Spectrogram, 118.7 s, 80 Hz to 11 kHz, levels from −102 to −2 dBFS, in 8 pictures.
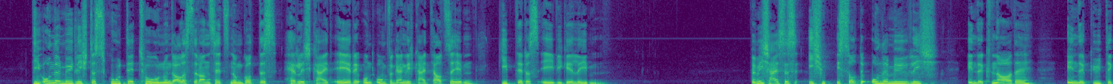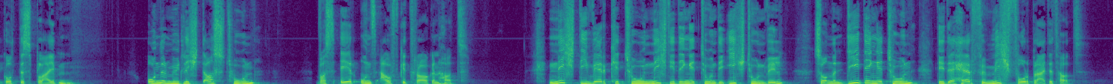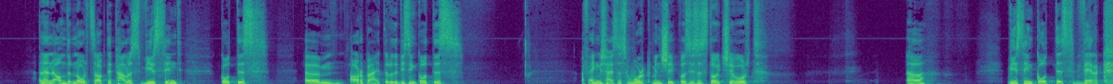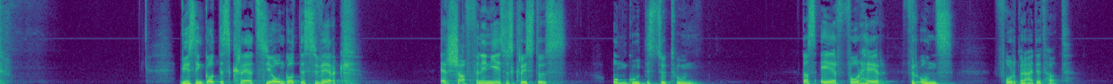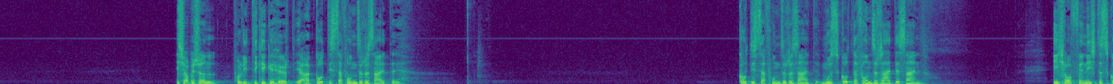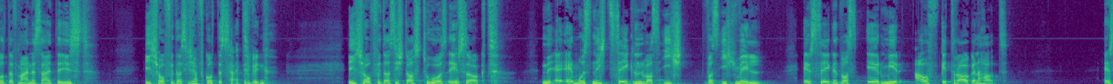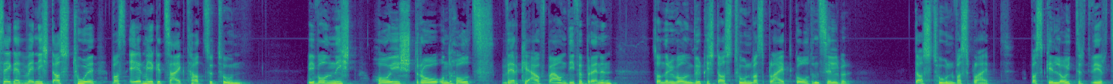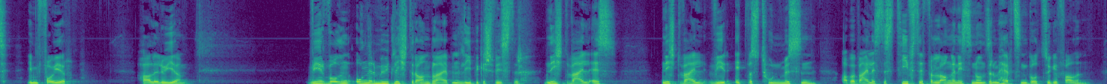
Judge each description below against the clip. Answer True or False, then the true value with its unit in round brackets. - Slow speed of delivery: True (130 wpm)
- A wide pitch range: False (4.6 semitones)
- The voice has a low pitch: False (185 Hz)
